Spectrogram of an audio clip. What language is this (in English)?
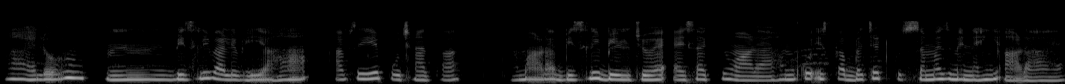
Urdu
